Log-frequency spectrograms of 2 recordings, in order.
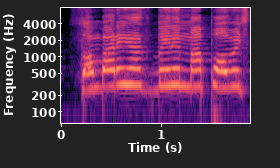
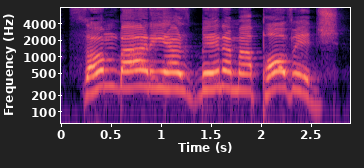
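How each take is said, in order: First: The voice is middle-pitched and moderate. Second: The voice is deep, rough and gruff. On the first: The middle-sized bear is speaking. "in her middle voice" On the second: The biggest bear is speaking. "in his great rough gruff voice"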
